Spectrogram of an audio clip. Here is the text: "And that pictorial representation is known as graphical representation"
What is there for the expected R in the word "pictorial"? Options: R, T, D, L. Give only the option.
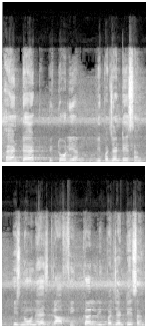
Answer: L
